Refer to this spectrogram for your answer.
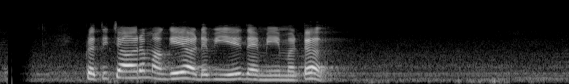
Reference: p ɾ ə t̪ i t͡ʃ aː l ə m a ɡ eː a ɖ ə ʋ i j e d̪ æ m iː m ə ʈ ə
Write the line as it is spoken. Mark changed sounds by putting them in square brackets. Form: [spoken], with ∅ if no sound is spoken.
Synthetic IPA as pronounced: p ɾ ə t̪ i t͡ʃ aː [ɾ] ə m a ɡ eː a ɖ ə ʋ i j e d̪ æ m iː m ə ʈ ə

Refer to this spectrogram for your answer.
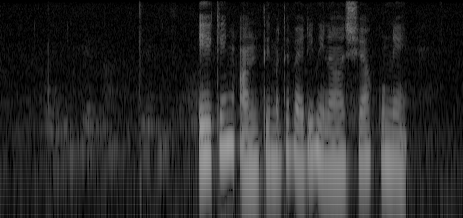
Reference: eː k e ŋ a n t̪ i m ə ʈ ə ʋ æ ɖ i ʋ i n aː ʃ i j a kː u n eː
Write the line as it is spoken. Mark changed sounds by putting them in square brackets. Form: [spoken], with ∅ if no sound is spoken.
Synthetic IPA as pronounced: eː k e ŋ a n t̪ i m ə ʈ ə ʋ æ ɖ i ʋ i n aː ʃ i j a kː u n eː

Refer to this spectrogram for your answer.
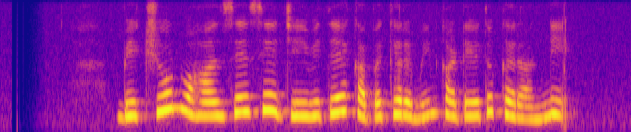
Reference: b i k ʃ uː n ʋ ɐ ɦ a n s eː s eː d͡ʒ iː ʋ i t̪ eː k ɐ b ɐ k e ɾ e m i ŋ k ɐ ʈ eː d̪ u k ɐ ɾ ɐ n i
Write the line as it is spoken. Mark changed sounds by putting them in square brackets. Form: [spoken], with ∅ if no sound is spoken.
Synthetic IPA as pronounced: b i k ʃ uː n ʋ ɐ ɦ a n s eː s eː d͡ʒ iː ʋ i t̪ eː k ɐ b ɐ k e ɾ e m i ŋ k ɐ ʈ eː [t̪] u k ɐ ɾ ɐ [nː] i

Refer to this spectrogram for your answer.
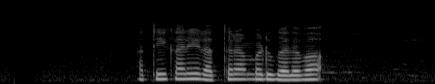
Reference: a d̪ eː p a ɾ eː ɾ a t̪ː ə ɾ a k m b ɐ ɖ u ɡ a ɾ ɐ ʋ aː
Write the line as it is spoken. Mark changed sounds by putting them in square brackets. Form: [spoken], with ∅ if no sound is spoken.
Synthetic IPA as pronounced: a [t̪] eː [k] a ɾ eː ɾ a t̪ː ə ɾ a [∅] m b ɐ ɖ u ɡ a [l] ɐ ʋ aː

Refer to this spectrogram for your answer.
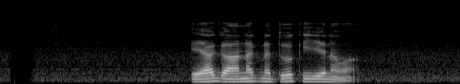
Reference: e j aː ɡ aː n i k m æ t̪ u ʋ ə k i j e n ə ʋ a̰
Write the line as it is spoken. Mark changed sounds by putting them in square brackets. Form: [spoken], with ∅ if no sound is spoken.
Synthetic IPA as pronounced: e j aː ɡ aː n [a] k [n] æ t̪ u ʋ ə k i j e n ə ʋ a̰

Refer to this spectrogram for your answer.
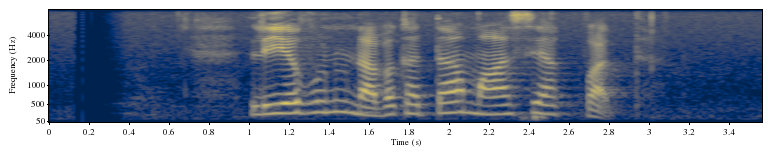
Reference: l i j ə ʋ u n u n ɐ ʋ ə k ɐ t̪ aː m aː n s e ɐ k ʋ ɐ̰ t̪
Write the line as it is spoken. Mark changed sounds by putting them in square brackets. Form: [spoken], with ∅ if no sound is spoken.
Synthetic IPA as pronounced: l i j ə ʋ u n u n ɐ ʋ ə k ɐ t̪ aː m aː [∅] s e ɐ k ʋ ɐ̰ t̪

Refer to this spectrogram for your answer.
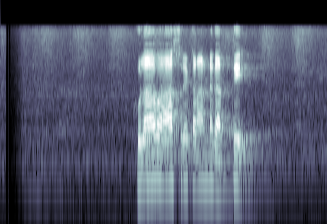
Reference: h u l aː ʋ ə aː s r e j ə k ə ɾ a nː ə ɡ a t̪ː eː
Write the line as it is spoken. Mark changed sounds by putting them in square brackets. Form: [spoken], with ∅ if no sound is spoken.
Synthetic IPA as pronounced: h u l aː ʋ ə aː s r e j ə k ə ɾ a nː ə ɡ a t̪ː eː

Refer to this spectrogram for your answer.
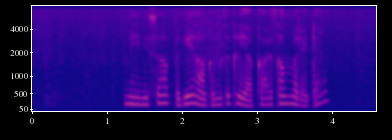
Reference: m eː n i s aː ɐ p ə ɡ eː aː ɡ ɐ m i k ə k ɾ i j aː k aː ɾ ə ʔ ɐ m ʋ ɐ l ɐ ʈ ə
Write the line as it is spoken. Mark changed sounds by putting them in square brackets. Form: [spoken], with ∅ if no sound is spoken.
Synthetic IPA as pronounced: m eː n i s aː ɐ p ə ɡ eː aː ɡ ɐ m i k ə k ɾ i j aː k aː ɾ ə [k] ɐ m ʋ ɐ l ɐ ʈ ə

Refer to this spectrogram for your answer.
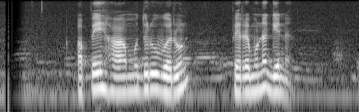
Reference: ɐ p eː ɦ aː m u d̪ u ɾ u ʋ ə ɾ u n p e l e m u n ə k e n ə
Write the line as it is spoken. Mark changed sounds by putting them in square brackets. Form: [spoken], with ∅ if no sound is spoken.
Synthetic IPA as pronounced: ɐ p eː ɦ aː m u d̪ u ɾ u ʋ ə ɾ u n p e [ɾ] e m u n ə [ɡ] e n ə

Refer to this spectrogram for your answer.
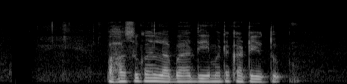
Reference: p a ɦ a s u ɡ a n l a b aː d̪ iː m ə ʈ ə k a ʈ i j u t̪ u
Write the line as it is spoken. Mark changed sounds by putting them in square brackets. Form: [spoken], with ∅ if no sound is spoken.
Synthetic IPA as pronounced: p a ɦ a s u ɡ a n l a b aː d̪ iː m ə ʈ ə k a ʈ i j u t̪ u

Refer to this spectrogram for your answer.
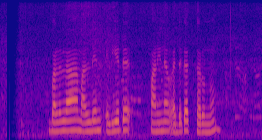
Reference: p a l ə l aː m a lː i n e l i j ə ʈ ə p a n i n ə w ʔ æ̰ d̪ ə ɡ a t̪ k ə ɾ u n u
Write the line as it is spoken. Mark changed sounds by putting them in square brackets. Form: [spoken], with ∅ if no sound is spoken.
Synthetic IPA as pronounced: [b] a l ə l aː m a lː [e] n e l i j ə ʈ ə p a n i n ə [ʋ] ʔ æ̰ d̪ ə ɡ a t̪ k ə ɾ u n u

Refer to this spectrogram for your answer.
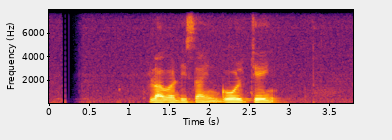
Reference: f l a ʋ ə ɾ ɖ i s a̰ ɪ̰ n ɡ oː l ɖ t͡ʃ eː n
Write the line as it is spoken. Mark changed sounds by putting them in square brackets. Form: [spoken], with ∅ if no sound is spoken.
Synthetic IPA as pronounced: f l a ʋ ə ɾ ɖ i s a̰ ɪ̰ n ɡ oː l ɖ t͡ʃ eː n

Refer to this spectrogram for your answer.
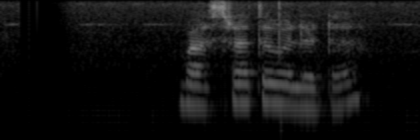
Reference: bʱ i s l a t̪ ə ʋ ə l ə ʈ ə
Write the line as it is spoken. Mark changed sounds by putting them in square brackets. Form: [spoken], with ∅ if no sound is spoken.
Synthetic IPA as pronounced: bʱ [a] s [ɾ] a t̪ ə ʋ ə l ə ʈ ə

